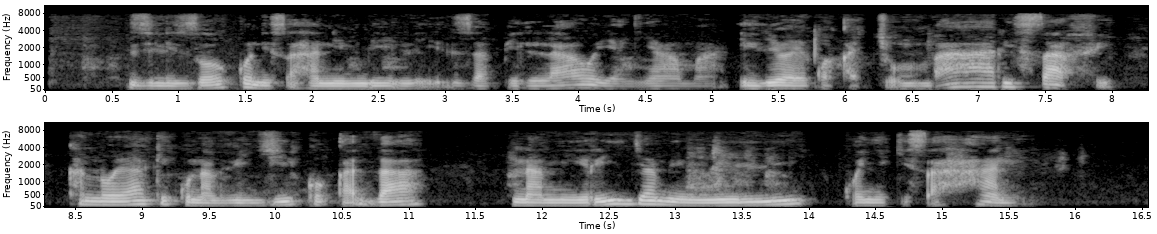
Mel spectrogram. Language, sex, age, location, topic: Swahili, male, 18-24, Mombasa, agriculture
